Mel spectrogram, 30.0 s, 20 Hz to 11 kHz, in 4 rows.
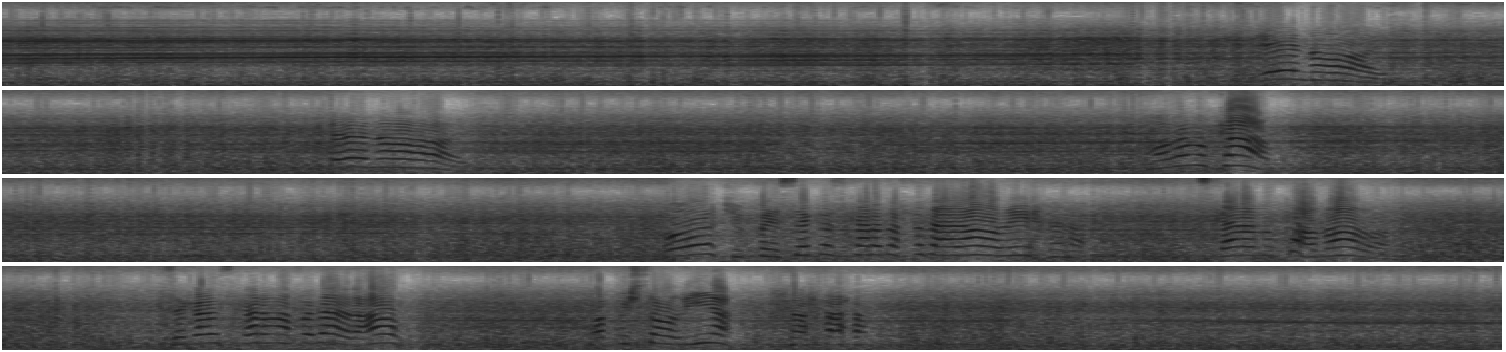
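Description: Honda CB600F Hornet's inline-four engine with an Atalla 4x1 exhaust, running at highway cruising speed under heavy wind noise. Its note steps up a little after about six seconds.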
